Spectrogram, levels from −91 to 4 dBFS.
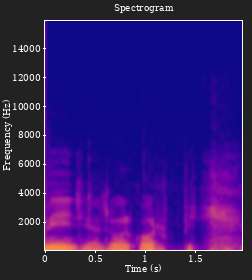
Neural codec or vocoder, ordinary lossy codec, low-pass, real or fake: none; none; 14.4 kHz; real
